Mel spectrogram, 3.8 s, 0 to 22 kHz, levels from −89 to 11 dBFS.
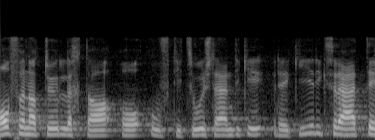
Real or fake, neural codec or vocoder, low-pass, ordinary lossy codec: real; none; 7.2 kHz; none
